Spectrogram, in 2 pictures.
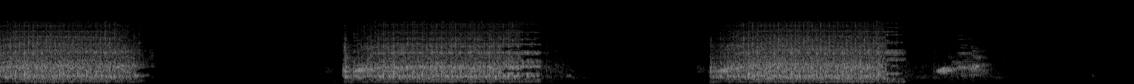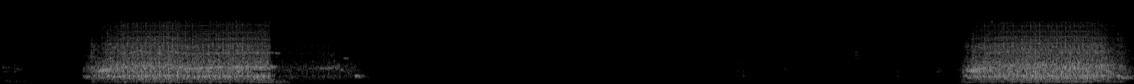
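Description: Sewing machine stitching a handkerchief hem on fabric, running in four or five loud bursts of a few seconds each, separated by quiet pauses with faint handling noises.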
